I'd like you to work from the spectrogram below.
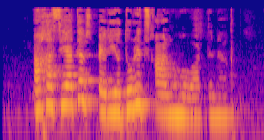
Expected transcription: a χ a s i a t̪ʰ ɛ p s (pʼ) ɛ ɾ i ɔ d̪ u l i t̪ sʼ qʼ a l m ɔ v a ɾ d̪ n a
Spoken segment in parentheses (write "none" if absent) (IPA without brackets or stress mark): pʼ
